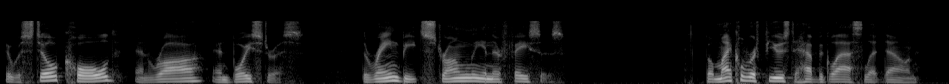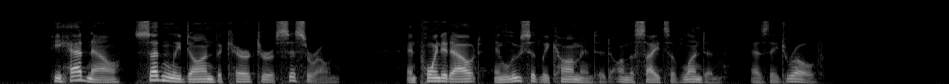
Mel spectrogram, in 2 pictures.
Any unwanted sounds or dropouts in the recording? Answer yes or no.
no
